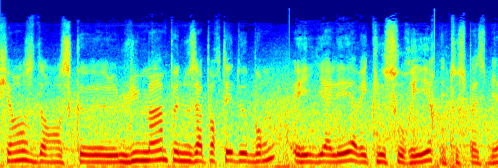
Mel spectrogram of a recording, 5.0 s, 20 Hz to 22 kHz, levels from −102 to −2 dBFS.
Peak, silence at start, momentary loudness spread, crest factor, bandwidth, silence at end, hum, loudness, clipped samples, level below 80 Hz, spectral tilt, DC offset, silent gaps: 0 dBFS; 0 s; 5 LU; 10 dB; 12 kHz; 0 s; none; -11 LUFS; under 0.1%; -30 dBFS; -7 dB/octave; under 0.1%; none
